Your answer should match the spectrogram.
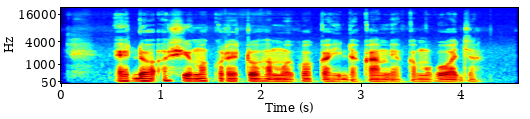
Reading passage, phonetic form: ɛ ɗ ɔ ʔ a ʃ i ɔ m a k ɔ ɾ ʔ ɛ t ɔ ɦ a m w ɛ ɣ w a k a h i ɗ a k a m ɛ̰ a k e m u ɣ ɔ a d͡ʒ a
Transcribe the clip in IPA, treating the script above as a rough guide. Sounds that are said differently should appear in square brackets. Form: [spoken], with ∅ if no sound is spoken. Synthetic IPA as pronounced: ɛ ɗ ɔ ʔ a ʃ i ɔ m a k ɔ ɾ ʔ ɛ t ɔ ɦ a m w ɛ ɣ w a k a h i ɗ a k a m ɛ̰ a k [a] m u ɣ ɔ a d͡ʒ a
